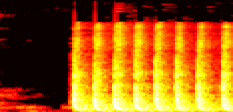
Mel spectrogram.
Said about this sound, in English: Sorry, I knocked, and when you didn't answer, you broke in. It is a Yankee custom to enter a man's apartment without his permission. We usually answer the door when someone knocks.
